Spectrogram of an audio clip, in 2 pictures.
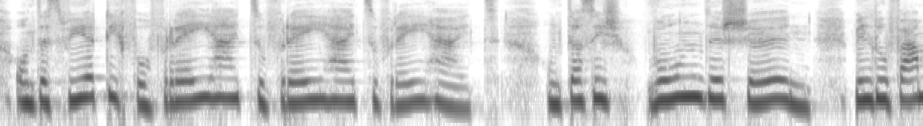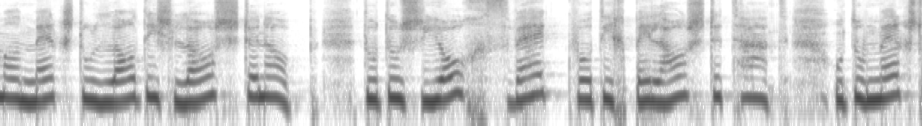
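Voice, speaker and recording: A woman's voice: a little high, a little mellow. Earnest woman preaching. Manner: earnest, speaks straight to the congregation. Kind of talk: sermon.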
